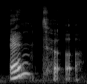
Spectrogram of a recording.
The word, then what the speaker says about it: enter: So for this one, how do you say enter? No, you say enter. So the stressed syllable is the first one.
